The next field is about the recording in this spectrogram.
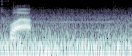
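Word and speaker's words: Troyes: We're actually going to meet up in a place called Tua, which is well, if you're English, it's spelled Troy's, but it's pronounced Tua.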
